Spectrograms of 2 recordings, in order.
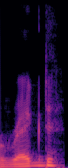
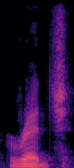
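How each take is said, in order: First: Regd with a hard g, then d; hard g pronunciation. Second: Reg with a soft g, like "redge"; soft g pronunciation. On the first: Reader offering another reading of the name, Regd with hard g. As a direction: say Regd to rhyme with "begged". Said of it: "I'm gonna go with Regd". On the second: Reader trying a name from the book, Reg with soft g. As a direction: say Reg ending in a j sound. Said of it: "Or Regd?". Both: Real, not acted.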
